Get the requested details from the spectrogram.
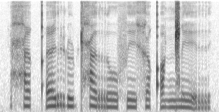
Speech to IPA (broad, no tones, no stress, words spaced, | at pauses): ħiqʼir ɽʉʈ ħɐro fexʉqʼɔŋ͡ǁer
